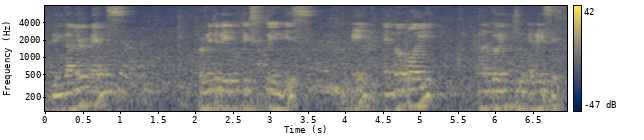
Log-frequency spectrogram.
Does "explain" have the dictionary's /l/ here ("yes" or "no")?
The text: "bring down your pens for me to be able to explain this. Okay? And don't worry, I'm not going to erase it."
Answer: yes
